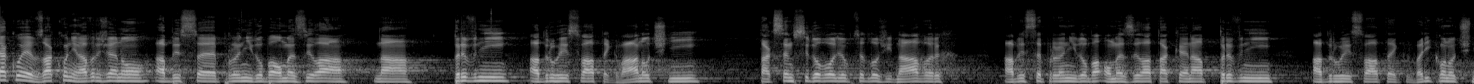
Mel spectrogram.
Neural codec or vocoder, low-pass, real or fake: none; 14.4 kHz; real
